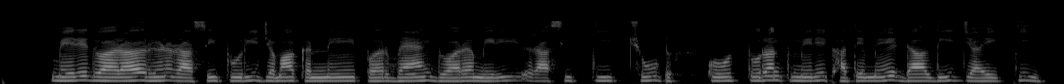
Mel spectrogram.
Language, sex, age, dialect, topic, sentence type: Hindi, male, 18-24, Garhwali, banking, question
